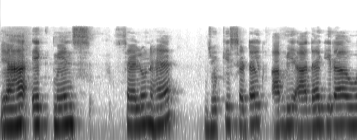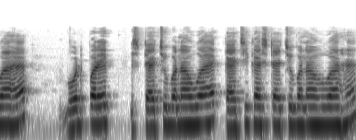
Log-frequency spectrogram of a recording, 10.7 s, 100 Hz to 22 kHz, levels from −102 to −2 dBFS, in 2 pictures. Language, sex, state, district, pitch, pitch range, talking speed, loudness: Hindi, male, Bihar, Muzaffarpur, 180 Hz, 165-185 Hz, 150 wpm, -21 LUFS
